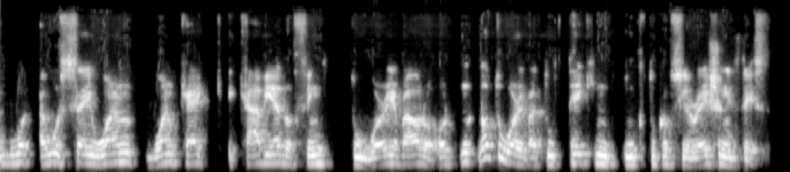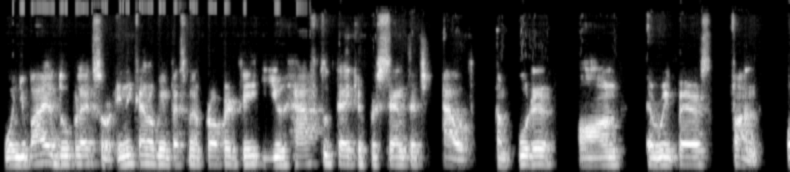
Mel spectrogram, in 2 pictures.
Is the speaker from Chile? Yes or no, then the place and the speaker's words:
yes; Chile; English is a second language; now in United States; I'm from Chile, and I remember between 1971 to 1974, that happened there.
